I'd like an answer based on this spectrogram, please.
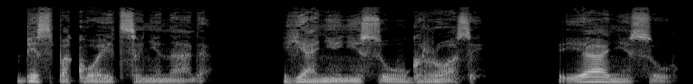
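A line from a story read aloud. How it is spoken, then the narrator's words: Whispered. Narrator (Russian): прошептал я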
